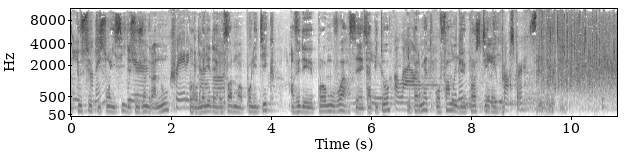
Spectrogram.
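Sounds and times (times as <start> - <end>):
speech: 0.0 - 10.0
applause from women attending a summit: 9.3 - 10.9.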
